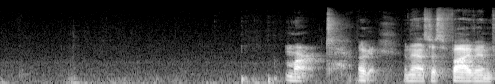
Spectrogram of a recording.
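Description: A plastic game piece is set down on a table with a soft knock.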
